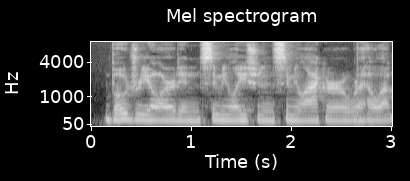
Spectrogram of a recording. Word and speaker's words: Simulacra: simulacra and simulation yeah how do you even pronounce simulink i don't know i don't know how to pronounce it because there's no pronunciation guide in books unless you look simulacra there we go that's how you pronounce it it's a miller crap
